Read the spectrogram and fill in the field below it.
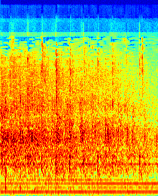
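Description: Dense, steady applause from a church congregation at an early-morning service, sustained clapping filling a room without pause, fading slightly toward the end.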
